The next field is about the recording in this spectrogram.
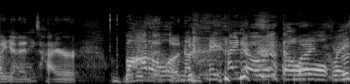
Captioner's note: laughter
